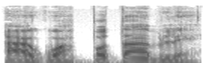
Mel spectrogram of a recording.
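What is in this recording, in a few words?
Spanish, male; drinkable Water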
